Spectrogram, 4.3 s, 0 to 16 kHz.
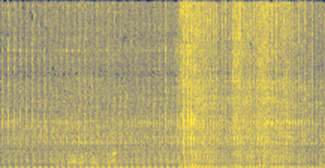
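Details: TMX155 single-cylinder motorcycle engine after timing gear replacement, still noisy: fast rattling clatter at idle, louder with throttle blip; loose timing gear with excessive play.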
